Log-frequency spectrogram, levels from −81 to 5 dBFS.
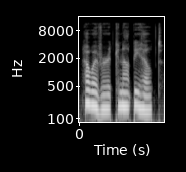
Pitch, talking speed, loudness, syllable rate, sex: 175 Hz, 210 wpm, -16 LUFS, 7.3 syllables/s, female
